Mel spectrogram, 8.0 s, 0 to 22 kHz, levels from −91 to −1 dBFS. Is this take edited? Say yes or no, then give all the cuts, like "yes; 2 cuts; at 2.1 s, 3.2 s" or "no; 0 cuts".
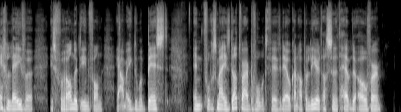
no; 0 cuts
